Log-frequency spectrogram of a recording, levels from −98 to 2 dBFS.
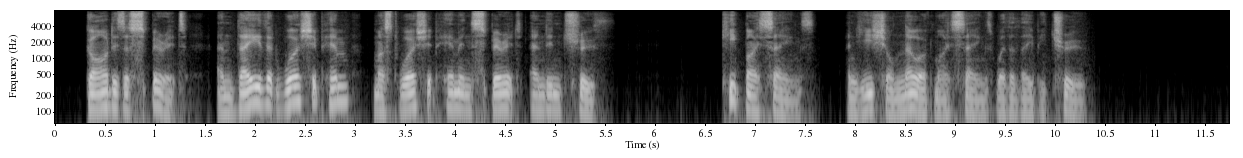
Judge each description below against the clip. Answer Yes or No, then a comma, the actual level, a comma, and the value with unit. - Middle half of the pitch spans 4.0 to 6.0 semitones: Yes, average, 4.8 semitones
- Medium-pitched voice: No, low, 105 Hz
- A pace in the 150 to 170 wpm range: Yes, average, 160 wpm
